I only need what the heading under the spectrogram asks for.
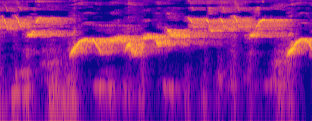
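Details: A non-stop singing white-rumped shama of the Medan type, used as a tutor recording to make other shamas sing. High twittering notes lead into a long, looping whistled phrase that rises and falls, ending in an upward slur.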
